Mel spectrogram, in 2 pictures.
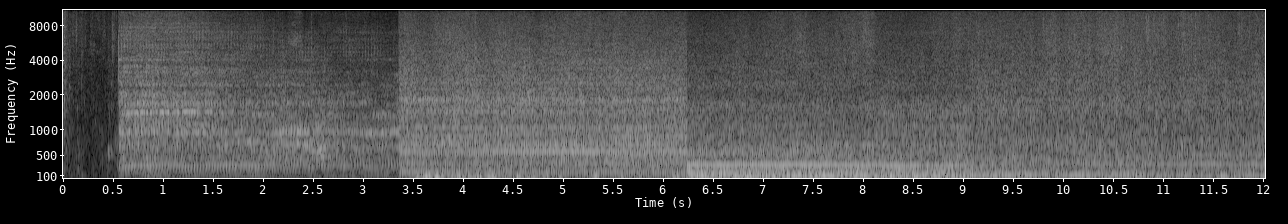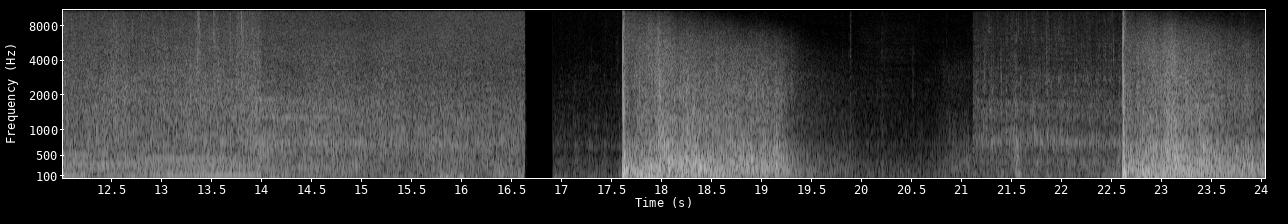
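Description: Outboard motor of an inflatable assault boat running, its pitch stepping to new levels a few times. After a sudden cut come two explosions about five seconds apart, each a sharp crack trailing off over a second or two.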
